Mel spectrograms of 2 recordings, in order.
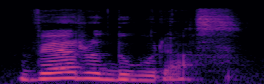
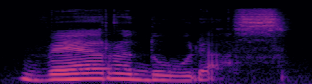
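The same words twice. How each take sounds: Both takes have the same delivery.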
